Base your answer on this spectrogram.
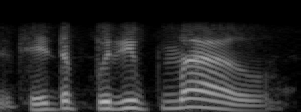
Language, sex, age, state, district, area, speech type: Odia, male, 18-30, Odisha, Kendrapara, urban, conversation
